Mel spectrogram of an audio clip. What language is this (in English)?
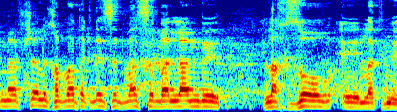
Hebrew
